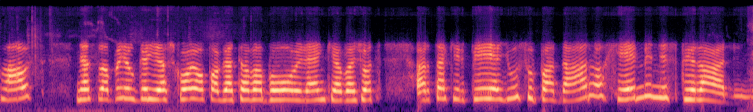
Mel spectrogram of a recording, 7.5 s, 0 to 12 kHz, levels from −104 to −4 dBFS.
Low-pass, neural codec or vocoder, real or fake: 9.9 kHz; vocoder, 22.05 kHz, 80 mel bands, WaveNeXt; fake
